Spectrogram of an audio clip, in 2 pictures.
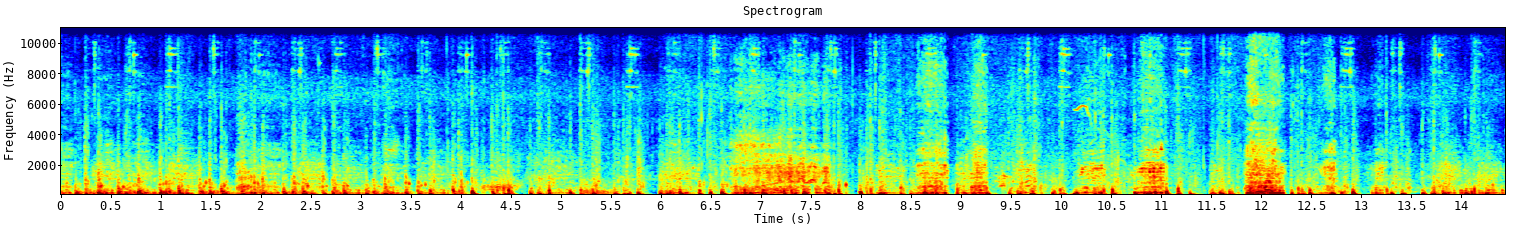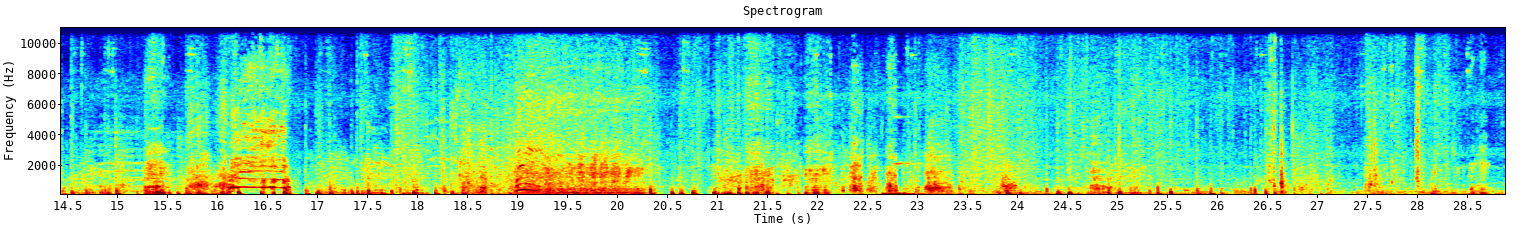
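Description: Horse hooves clop steadily on wood and dirt.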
